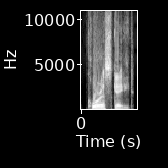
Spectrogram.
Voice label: "coruscate", American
